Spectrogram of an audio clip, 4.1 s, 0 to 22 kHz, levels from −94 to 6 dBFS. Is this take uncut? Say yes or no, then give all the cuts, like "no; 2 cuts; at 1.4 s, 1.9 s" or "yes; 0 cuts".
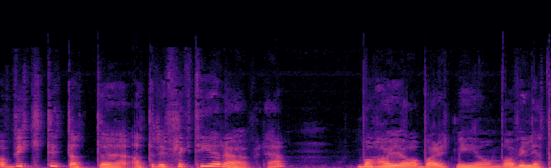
yes; 0 cuts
